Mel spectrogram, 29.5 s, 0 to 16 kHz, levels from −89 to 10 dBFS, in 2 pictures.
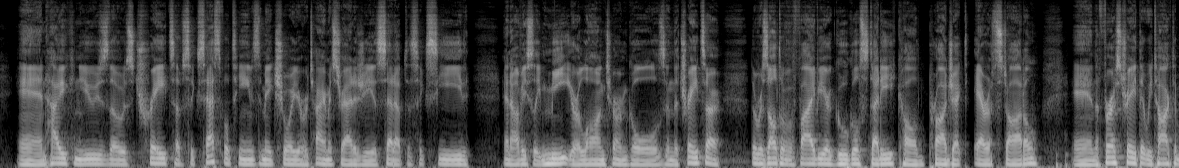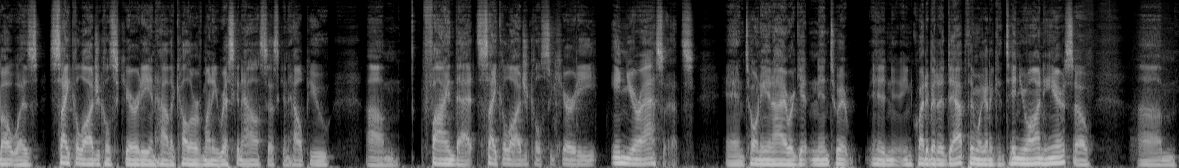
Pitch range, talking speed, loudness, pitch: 90-105 Hz, 195 wpm, -21 LUFS, 95 Hz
